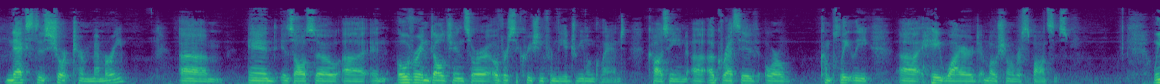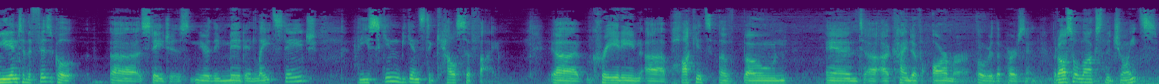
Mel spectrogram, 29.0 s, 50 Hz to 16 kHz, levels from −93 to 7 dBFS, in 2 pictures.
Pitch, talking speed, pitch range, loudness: 100 Hz, 135 wpm, 95-115 Hz, -25 LUFS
